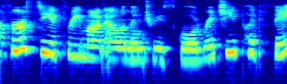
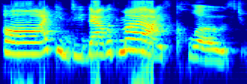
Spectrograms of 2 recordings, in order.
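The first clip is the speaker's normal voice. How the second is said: loud, higher scornful brag; croaked boast; 4 semitones higher, 8 dB louder than usual. A narrator's reading. Brother belittles sister's ballet moves, croaking a boast. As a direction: brag loudly over a sibling. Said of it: "Richie croaked".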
